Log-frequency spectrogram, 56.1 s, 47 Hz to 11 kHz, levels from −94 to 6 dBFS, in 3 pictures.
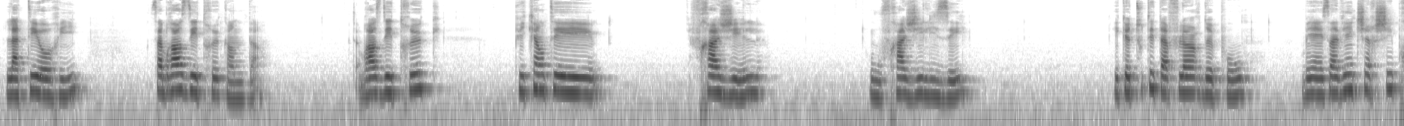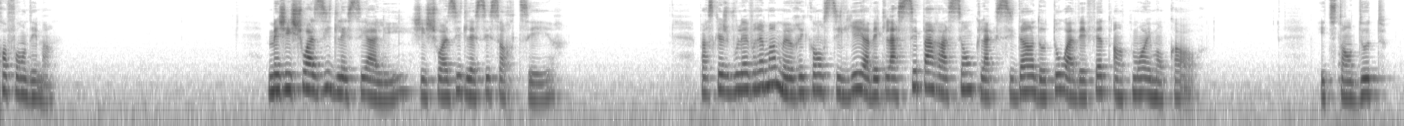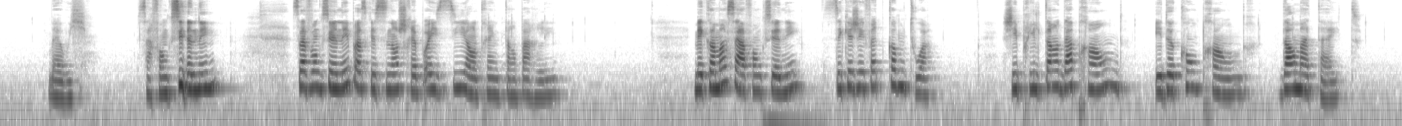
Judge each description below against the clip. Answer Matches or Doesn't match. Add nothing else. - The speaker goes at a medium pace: Doesn't match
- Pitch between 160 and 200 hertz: Matches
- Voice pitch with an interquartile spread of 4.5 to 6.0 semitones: Matches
